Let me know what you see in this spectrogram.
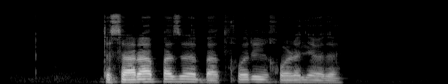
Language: Pashto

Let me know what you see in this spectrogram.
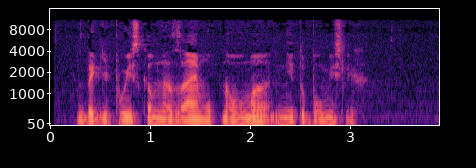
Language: Bulgarian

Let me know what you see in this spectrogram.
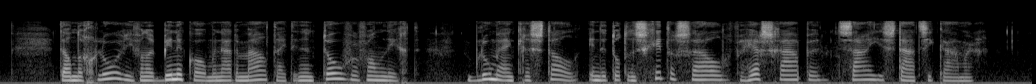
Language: Dutch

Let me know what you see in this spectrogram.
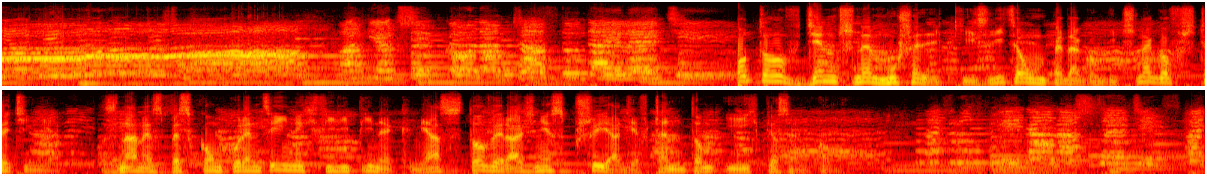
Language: Polish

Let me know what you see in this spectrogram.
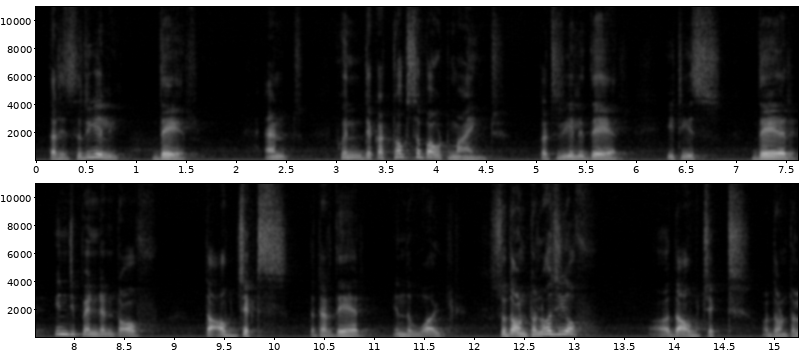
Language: English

